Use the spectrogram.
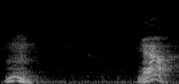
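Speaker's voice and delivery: chewing while talking; muffled through food; mouth full of food. Real, not acted. Seen 1: Bite taken at -2.0; jaw still working while wiping hands.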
